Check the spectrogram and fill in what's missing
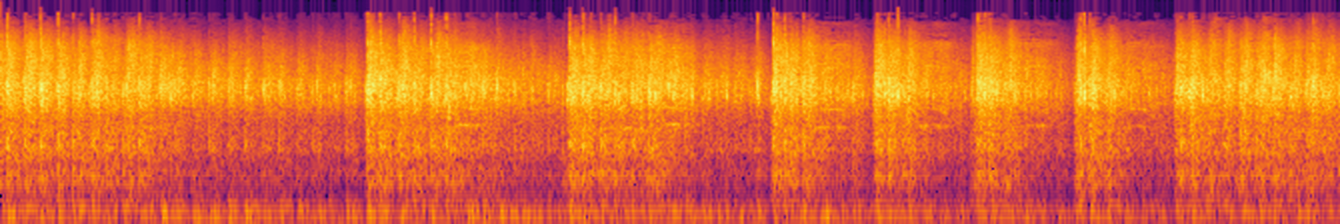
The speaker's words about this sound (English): No, that's not the sound of rapid gunfire. I haven't been out shooting or anything like that. It's actually the sound of something called taconeo. What is taconeo? Well, it's the fancy flamenco footwork.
